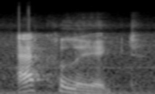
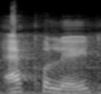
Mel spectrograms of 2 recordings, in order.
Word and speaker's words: accolade: understand his logic is abstruse to me that's Accolade Accolade means an award or an honor Accolade Accolade so so most of the people can go accolate it accolate accolate so you want to make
